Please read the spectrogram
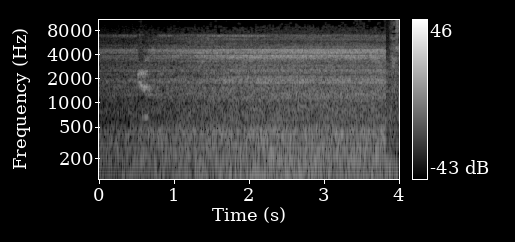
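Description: Compact track loader running a hydraulic brush cutter as it mows down standing corn, a steady machine drone that grows gradually louder.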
